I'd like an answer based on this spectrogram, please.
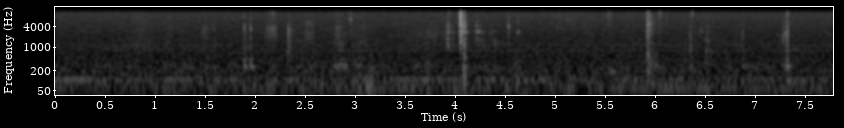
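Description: Quiet room with a few faint soft clicks and scuffles from two cats wrestling silently, the sharpest click about four seconds in. There are no meows or hisses.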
